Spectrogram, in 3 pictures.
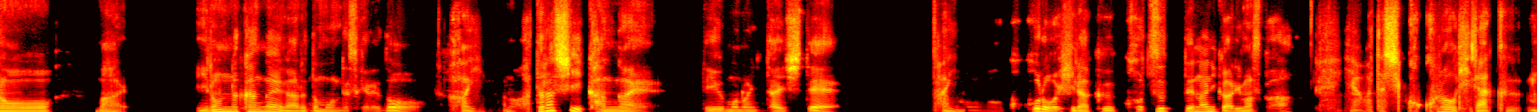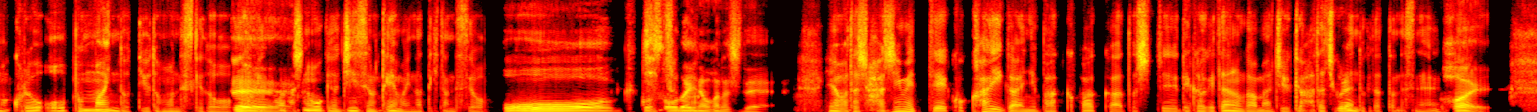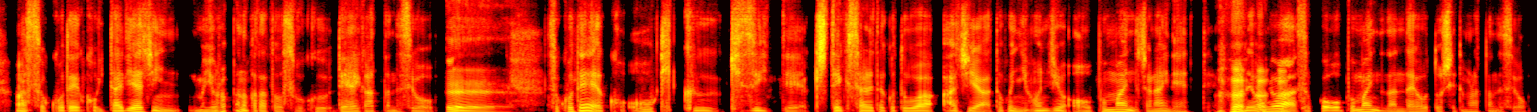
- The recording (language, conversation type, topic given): Japanese, podcast, 新しい考えに心を開くためのコツは何ですか？
- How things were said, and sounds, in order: laugh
